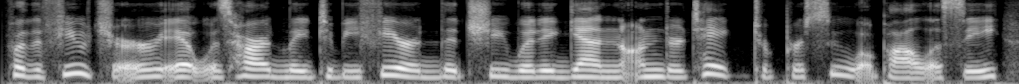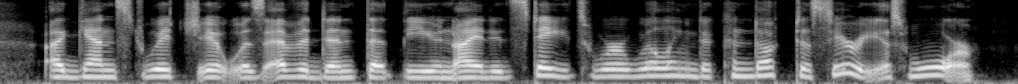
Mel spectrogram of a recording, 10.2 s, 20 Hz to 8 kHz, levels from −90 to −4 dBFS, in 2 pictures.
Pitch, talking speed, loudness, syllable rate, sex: 205 Hz, 200 wpm, -18 LUFS, 5.7 syllables/s, female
